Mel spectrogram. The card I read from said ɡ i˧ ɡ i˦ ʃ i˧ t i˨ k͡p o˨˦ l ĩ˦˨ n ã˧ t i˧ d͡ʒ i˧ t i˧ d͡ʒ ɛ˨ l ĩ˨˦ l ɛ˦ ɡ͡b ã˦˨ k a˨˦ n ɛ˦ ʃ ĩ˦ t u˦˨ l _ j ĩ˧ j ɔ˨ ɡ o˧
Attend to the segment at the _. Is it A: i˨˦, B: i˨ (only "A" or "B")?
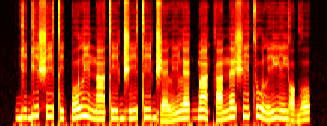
A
